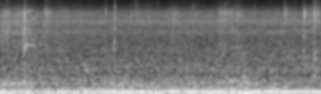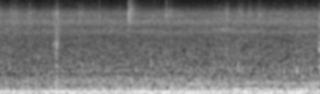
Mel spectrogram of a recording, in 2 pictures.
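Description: Steady low motor rumble, like a running vehicle engine or road traffic, with a few faint clicks.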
